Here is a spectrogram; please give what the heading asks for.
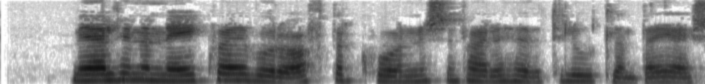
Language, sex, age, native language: Icelandic, female, 40-49, Icelandic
